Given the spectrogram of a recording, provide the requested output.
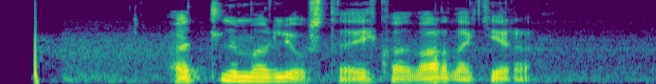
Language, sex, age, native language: Icelandic, male, 50-59, Icelandic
